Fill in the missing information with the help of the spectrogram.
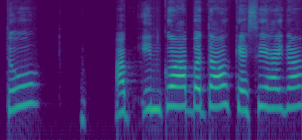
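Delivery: ordinary talk, nothing marked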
